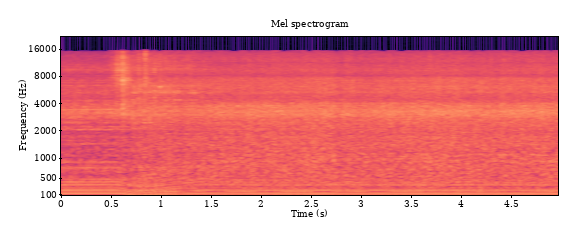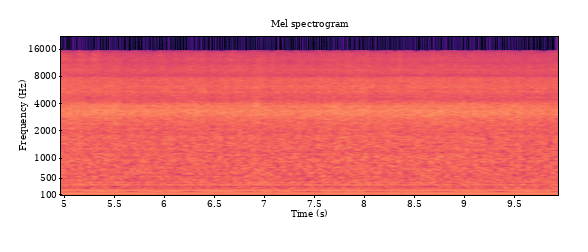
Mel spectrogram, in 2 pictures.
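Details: John Deere LX277 riding mower with a deck swapped in from a parts LX178, started to cut grass: small engine picks up revs, then holds a steady, even, quiet drone with no stumbling or rattles; normal running.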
